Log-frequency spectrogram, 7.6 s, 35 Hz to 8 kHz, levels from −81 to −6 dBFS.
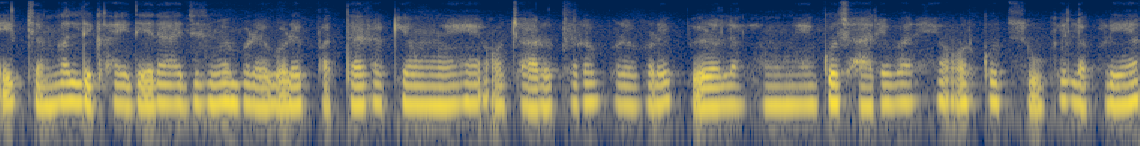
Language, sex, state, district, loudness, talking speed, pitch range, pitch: Hindi, female, Uttar Pradesh, Jalaun, -19 LUFS, 220 wpm, 165-175 Hz, 170 Hz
